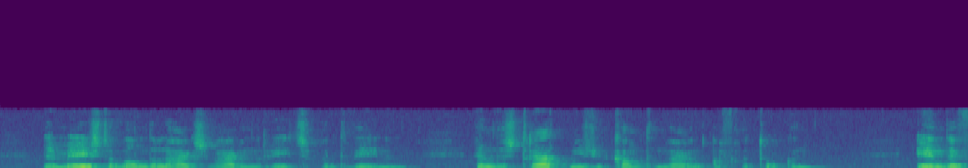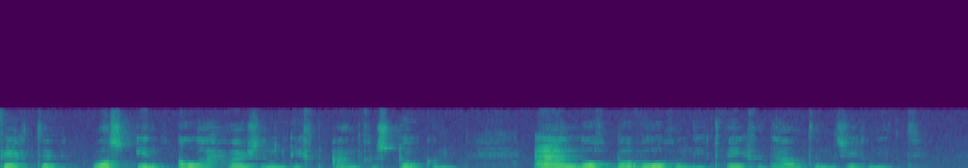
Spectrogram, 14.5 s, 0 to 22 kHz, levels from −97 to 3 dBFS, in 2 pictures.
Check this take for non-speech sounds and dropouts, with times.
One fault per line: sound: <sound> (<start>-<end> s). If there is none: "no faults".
no faults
